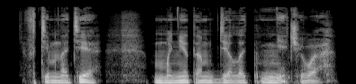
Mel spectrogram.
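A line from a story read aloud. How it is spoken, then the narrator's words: Mutter. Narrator (Russian): пробормотал он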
